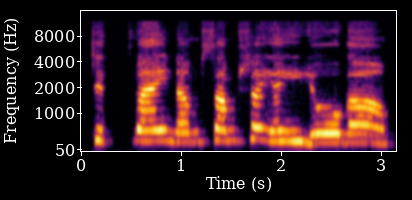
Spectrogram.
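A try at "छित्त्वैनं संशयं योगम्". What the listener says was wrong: ಸಂಶಯ ಸಂಶಯ before you miss that ಅನುಸ್ವರ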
